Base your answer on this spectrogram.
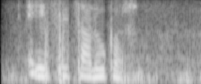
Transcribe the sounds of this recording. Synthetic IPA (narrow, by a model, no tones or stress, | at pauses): eksit͡salukəɾ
